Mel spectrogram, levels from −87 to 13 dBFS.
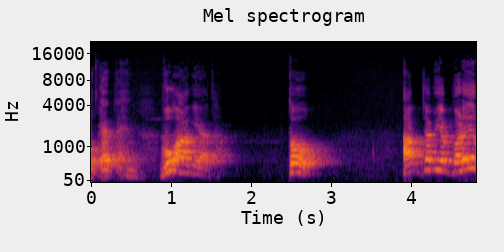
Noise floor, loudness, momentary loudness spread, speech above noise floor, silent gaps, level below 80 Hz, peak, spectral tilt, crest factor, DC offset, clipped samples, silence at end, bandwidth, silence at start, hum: -66 dBFS; -20 LUFS; 20 LU; 46 dB; none; -76 dBFS; 0 dBFS; -4 dB/octave; 20 dB; under 0.1%; under 0.1%; 0 s; 13.5 kHz; 0 s; none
